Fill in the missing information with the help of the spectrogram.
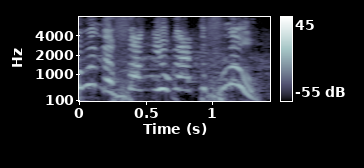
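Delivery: high, loud disbelieving shout; loud disbelief at wife's excuse; incredulous shout. Retold or imitated. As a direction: yell it in disbelief. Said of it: "I said".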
